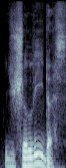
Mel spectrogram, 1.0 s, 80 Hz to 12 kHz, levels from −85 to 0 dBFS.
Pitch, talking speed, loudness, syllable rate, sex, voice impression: 115 Hz, 240 wpm, -14 LUFS, 4.6 syllables/s, male, very masculine, gender-neutral, very adult-like, slightly thick, tensed, slightly powerful, bright, slightly soft, clear, fluent, slightly nasal, cool, intellectual, very refreshing, sincere, calm, friendly, reassuring, unique, elegant, slightly wild, sweet, lively, kind, modest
